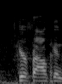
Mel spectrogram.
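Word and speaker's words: Gyrfalcon's: We actually, off screen, we're figuring out how it's pronounced. But Gerfalcons, everyone, so anyone who mispronounces it, that's how you say it.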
